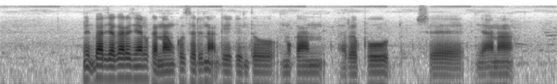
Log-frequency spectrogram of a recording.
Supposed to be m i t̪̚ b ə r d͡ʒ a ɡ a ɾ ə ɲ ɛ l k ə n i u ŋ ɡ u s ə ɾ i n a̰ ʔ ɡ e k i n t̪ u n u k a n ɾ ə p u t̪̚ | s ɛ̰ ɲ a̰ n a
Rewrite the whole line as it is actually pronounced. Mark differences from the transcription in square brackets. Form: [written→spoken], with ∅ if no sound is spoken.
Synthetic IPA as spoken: m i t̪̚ b [ə→a] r d͡ʒ a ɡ a ɾ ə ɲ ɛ l k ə n [i→a] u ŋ [ɡ→k] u s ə ɾ i n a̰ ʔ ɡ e k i n t̪ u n u k a n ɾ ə p u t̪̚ | s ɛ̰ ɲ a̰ n a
